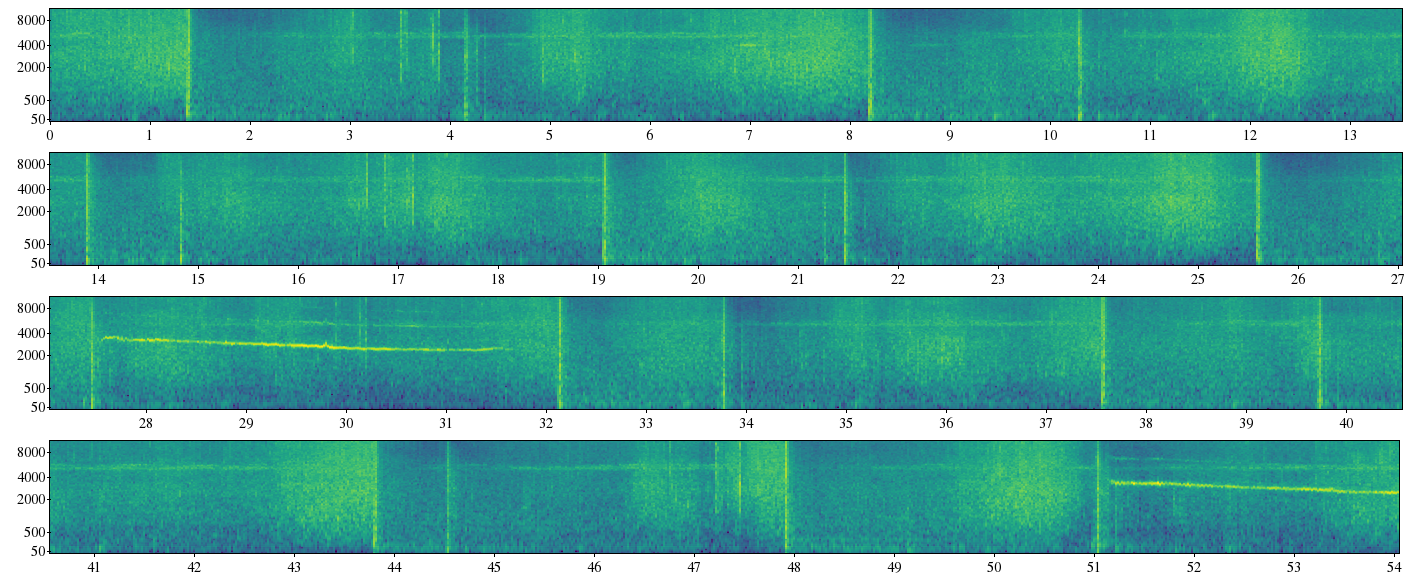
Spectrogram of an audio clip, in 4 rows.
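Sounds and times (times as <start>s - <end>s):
rushing hiss: 0.0s - 25.8s
falling firework whistle: 0.0s - 54.0s
firework shells bursting: 2.7s - 5.0s, 26.8s - 32.4s, 46.7s - 48.2s, 50.9s - 54.0s.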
